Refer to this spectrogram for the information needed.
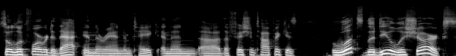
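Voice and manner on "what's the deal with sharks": quippy stand-up comic cadence, like a setup line. Announcing a podcast topic as a joke: Jerry Seinfeld impression. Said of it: "my best, uh, Jerry Seinfeld".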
